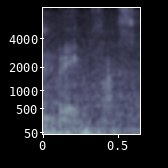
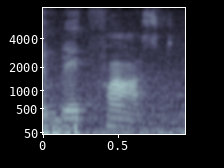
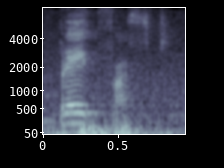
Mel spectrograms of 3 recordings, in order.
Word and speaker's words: breakfast: is important don't say break fast many people would say break fast no it's breakfast breakfast the accent should be on break this is where your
